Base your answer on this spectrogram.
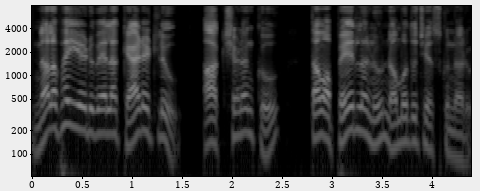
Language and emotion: Telugu, neutral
